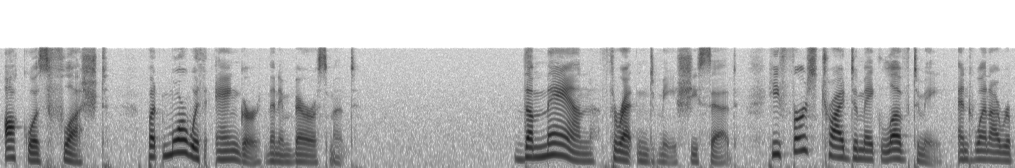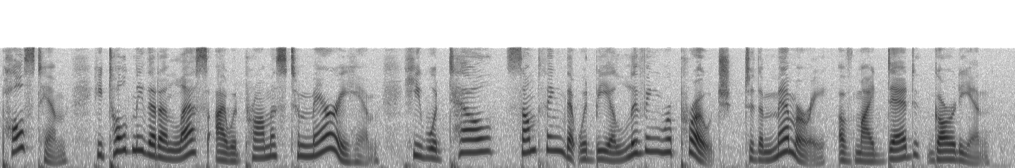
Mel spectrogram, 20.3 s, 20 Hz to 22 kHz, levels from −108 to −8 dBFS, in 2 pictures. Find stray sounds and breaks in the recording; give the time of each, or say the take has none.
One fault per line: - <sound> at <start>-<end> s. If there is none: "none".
none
